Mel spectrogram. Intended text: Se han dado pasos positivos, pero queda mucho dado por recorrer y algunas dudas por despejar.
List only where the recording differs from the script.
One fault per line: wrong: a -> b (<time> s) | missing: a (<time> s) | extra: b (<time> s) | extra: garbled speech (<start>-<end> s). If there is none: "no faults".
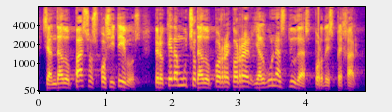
no faults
